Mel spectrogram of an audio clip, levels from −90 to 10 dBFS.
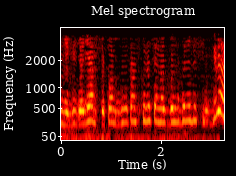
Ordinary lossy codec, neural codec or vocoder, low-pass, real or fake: MP3, 16 kbps; codec, 44.1 kHz, 3.4 kbps, Pupu-Codec; 3.6 kHz; fake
